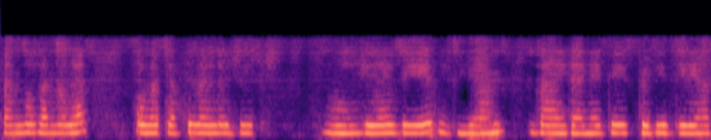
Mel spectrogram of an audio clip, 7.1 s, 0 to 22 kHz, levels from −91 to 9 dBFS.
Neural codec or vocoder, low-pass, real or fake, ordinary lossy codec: codec, 44.1 kHz, 0.9 kbps, DAC; 7.2 kHz; fake; AAC, 32 kbps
